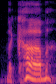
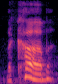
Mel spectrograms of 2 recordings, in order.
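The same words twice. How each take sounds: No difference in how they are said.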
